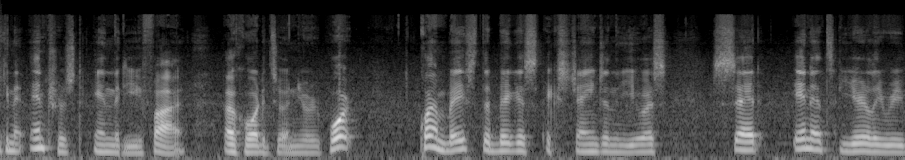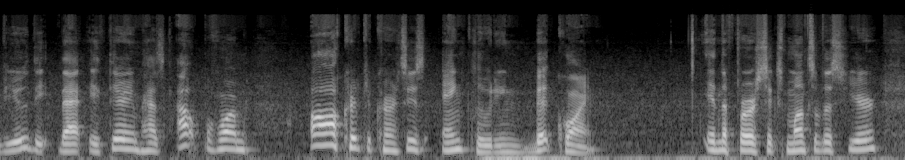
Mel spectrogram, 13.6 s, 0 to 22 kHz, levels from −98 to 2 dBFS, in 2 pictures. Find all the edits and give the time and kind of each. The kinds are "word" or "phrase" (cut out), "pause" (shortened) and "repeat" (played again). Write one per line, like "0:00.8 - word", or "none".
0:00.9 - phrase
0:06.3 - word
